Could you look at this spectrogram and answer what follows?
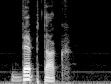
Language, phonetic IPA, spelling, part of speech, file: Polish, [ˈdɛptak], deptak, noun, Pl-deptak.ogg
